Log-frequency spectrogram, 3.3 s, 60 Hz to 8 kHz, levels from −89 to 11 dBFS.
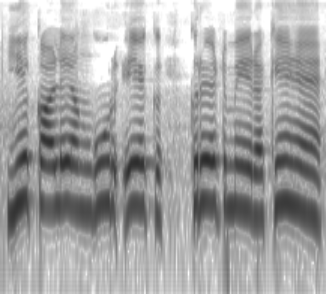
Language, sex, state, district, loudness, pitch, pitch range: Hindi, male, Uttar Pradesh, Shamli, -15 LUFS, 260 Hz, 240-270 Hz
